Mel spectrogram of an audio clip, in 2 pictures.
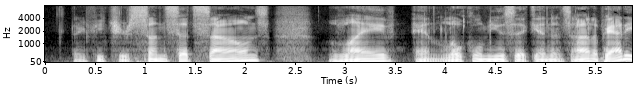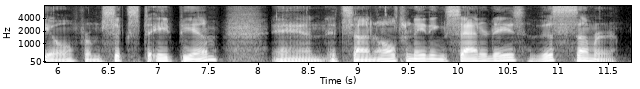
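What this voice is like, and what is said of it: Polished public radio announcer voice. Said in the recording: “What a great public radio voice.”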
